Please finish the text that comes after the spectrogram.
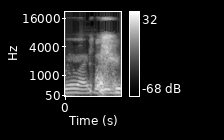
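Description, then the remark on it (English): A single sharp, loud sneeze bursts out partway through, with a person talking just before it and the voice carrying on right after. “Excuse me. Bless you.”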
